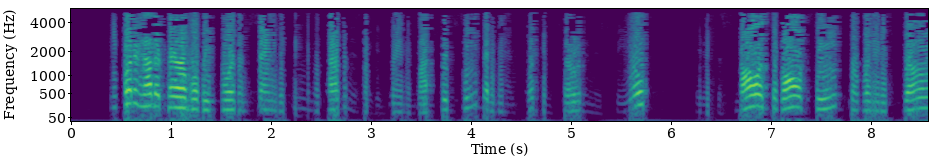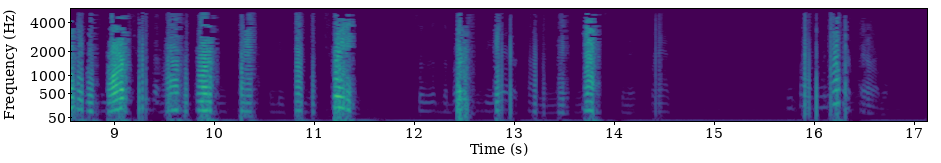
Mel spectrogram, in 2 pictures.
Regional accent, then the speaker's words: the South, United States; We're from the South, so we like collard greens.

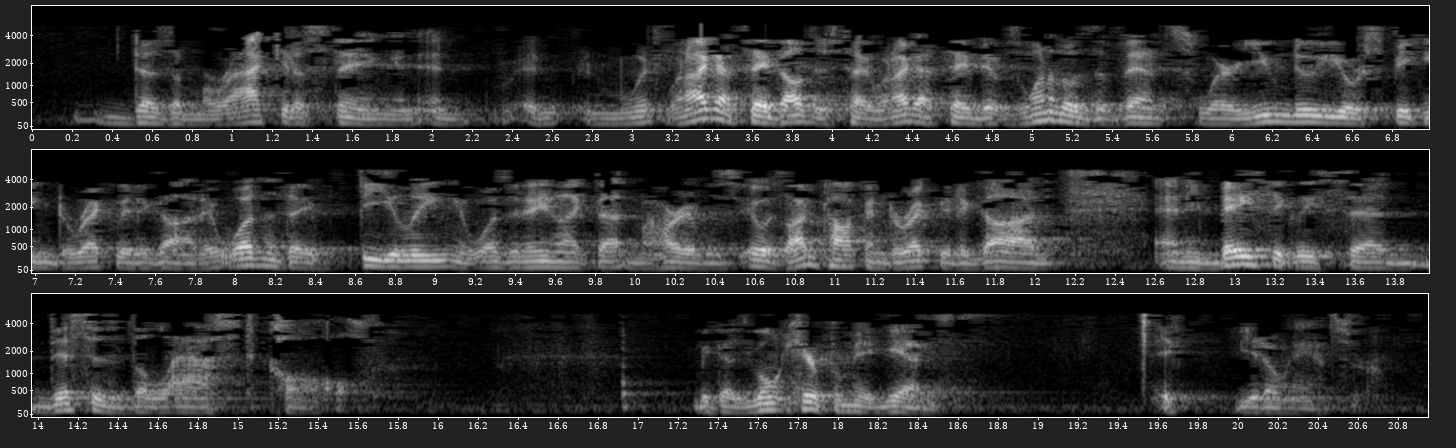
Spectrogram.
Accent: Arizona, United States; born there; But I was born in Arizona, so I was the one kind of foreigner in my family.

